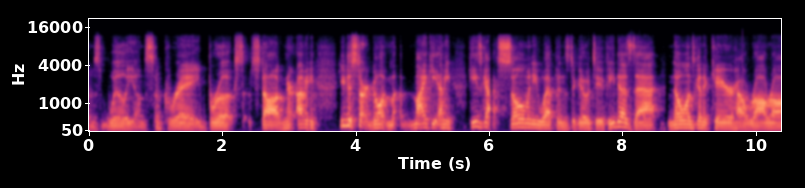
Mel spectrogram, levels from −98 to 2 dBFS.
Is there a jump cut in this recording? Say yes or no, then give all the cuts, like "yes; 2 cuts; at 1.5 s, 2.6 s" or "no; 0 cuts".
yes; 2 cuts; at 1.0 s, 8.6 s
